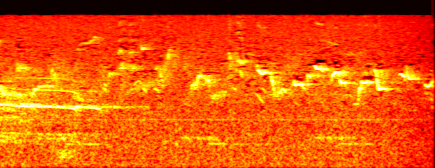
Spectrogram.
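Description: Small birds chirping in quick, short high calls over a steady background hiss, the chirps growing busier in the second half.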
